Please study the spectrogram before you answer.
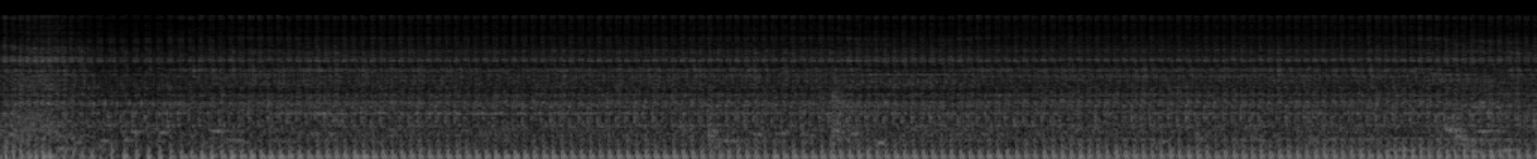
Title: motor fazendo barulho.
